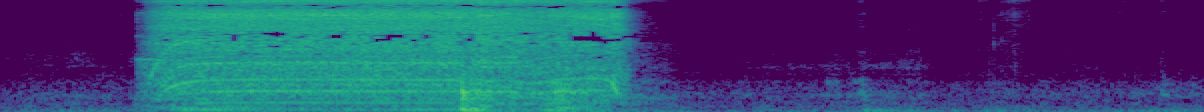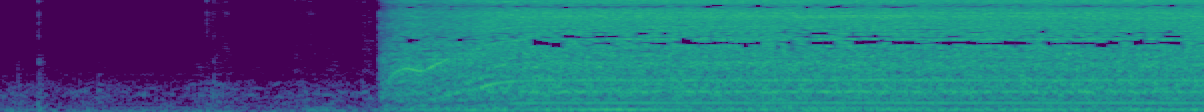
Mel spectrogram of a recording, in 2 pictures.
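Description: Milwaukee cordless drill drilling out two screw holes: a short run of about two seconds, then a longer one starting about six seconds in. Each run is a steady motor whine.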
